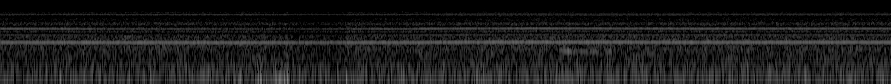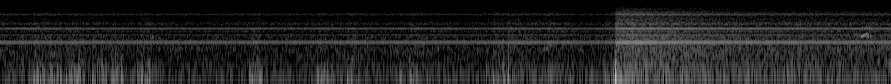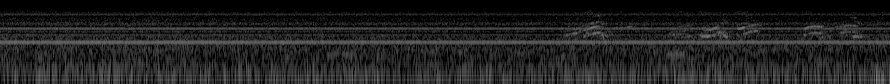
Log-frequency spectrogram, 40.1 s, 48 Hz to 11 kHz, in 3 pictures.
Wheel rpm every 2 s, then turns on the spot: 0, 0, 0, 0, 0, 0, 0, 0, 0, 0, 0, 0, 0, 0, 0, 0, 0, 0, 0, 0.
none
